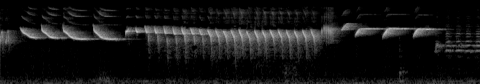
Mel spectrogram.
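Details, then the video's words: Singing canary, used to train other canaries: four loud downslurred notes, a long rapid trill that slowly climbs, then clipped high whistles and a faint rattling ending. "canary singing video | the best canary training song"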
